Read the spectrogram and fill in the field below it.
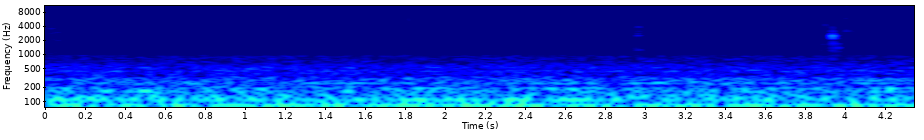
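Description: Soft, close chewing of Chick-fil-A fries, with faint wet crunches and squishes under a steady background hiss and no talking.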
